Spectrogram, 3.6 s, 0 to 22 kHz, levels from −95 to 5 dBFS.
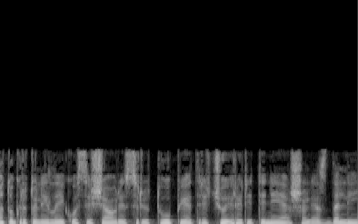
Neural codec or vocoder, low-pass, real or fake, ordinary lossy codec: none; 7.2 kHz; real; MP3, 48 kbps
